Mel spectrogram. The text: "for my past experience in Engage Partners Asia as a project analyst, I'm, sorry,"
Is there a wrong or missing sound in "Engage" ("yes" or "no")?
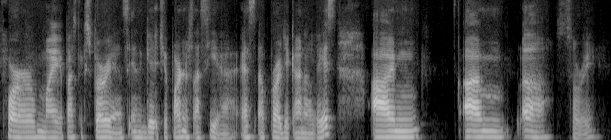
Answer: yes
